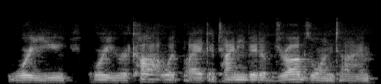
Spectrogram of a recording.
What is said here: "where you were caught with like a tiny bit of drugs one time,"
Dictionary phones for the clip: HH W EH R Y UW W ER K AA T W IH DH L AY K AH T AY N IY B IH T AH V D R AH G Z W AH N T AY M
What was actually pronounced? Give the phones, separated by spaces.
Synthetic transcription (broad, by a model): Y W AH R Y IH W ER K AA T W IH DH L AY K AH T AY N IY B IH T AH V D R AH G Z W AH N T AY M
